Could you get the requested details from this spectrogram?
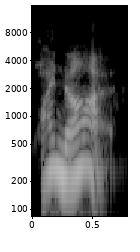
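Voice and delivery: ordinary talk, nothing marked

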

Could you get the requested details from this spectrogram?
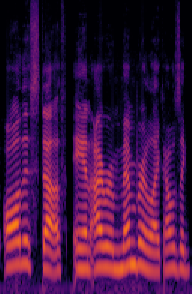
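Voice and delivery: ordinary delivery

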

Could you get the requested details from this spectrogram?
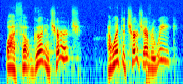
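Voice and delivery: a hint of a pleading churchgoer making excuses; mock excuse. Quoting excuses of the condemned.

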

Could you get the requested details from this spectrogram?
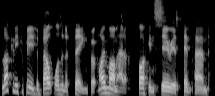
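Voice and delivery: usual speaking voice

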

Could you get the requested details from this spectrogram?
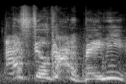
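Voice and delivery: strut it, full of yourself; proud improviser showing off to the crew; cocky boast. Retold or imitated. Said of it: "And I was like".

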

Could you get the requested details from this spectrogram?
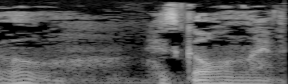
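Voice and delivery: quiet mock anticipation; amused inner aside. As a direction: say it under your breath, amused.

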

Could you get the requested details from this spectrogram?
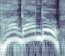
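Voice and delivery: high, sing-song teasing "Ah, gandu"; mate greeting the host with a friendly insult; mock Indian greeting.

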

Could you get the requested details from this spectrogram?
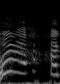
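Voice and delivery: high-pitched mock bawl; imitated crying wail. Children fleeing down the street crying, mock wail. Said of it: "Nosotros todos llorando".

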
